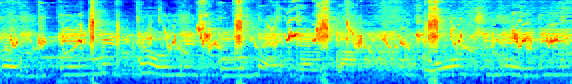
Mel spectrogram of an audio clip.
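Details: Happy budgerigar chirping in quick, high twittering bursts with short rising and falling whistles, roughly every second, over steady background music with sustained tones.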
